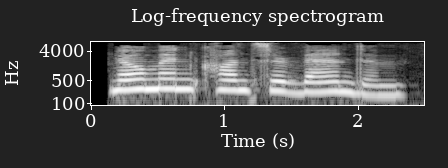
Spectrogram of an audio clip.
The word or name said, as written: nomen conservandum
